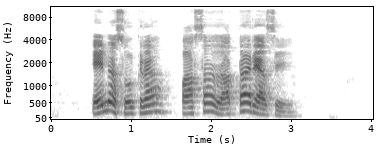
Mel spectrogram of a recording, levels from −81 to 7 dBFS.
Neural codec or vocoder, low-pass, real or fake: none; 9.9 kHz; real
